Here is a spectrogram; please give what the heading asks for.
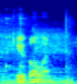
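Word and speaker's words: Cú Chulainn: Cuchulainn.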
